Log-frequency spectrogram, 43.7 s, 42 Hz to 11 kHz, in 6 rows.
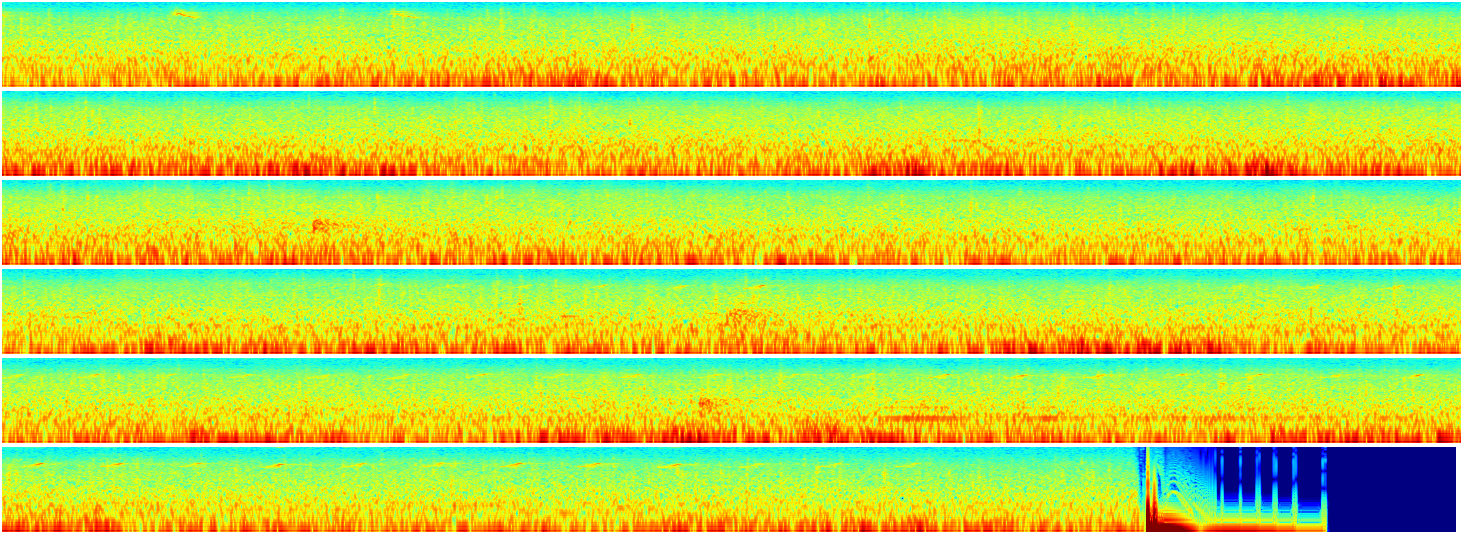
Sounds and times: crapaud buffle 0:00.0 - 0:42.2

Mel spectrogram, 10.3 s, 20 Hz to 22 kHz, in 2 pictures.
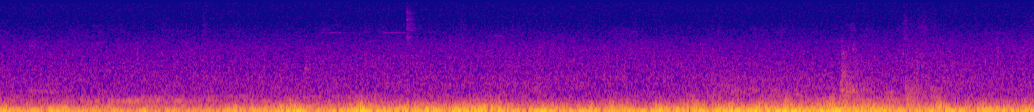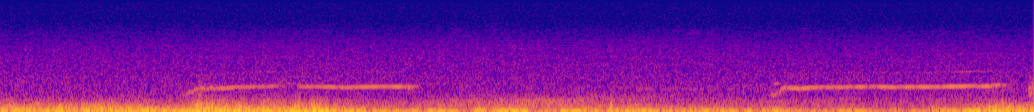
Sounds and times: flock of hens waiting to be released from a shed 0:08.9 - 0:10.3

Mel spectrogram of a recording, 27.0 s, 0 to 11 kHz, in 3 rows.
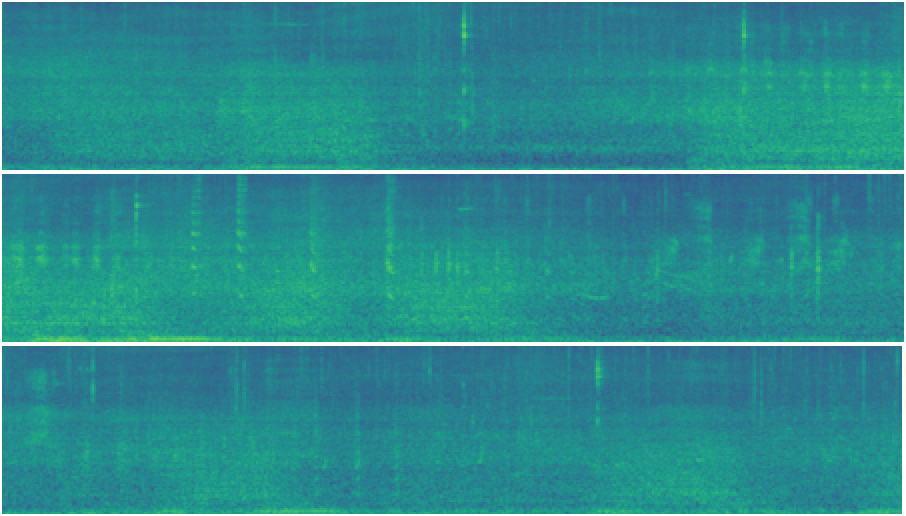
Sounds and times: cars driving over the bridge 0:00.0 - 0:27.0
swans 0:00.0 - 0:27.0
ducks 0:05.5 - 0:23.8

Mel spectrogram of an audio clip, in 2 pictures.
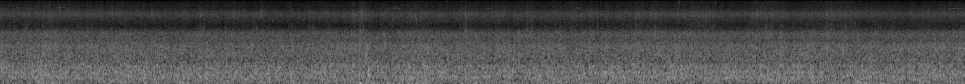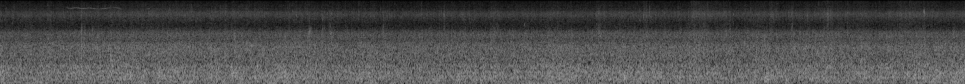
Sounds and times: Waterwheel 0:00.0 - 0:19.3

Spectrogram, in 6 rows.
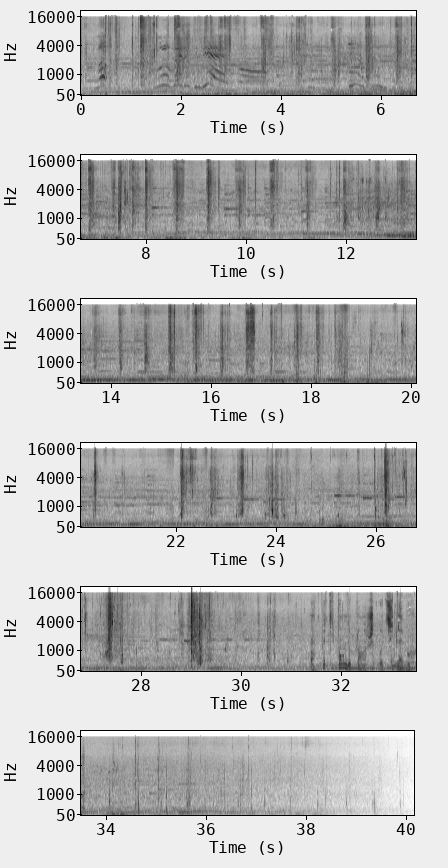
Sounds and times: voices 0:00.0 - 0:07.2
music coming out from the cabin 0:00.0 - 0:37.1
wind 0:00.0 - 0:40.1
steps on the melting springtime snow 0:00.0 - 0:39.5
mecanics of chairlifts 0:06.0 - 0:31.4
voices 0:31.0 - 0:34.8

